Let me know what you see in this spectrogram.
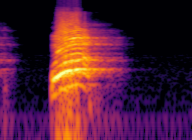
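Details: Girl with moderate to severe Tourette syndrome, taking medication to calm it, makes an involuntary vocal noise; vocal tic.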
